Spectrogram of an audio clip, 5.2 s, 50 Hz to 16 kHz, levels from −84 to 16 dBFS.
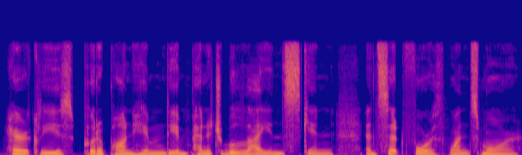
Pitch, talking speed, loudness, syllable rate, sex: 185 Hz, 150 wpm, -18 LUFS, 4.4 syllables/s, female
